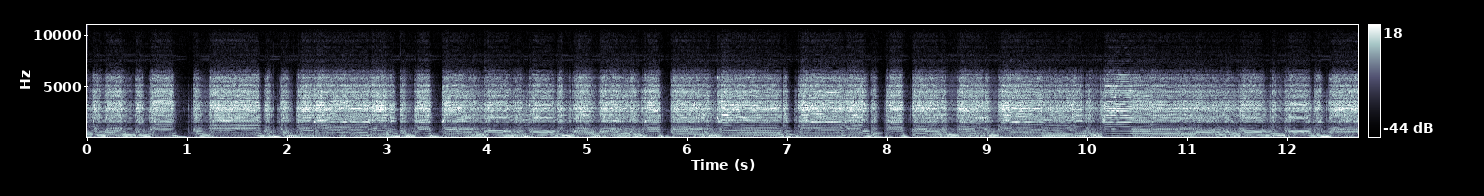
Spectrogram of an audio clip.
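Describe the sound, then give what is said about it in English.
Loud, crunchy distorted electric guitar played through a small Marshall tube combo amp, chugging chords with brief choppy breaks, dense and continuous for the whole stretch with no voices. “Which Small Marshall Tube Combo is the Best?”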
